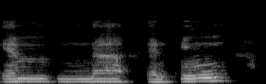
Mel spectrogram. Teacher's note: all of that is diverting up into your sinuses kind of out through your nose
